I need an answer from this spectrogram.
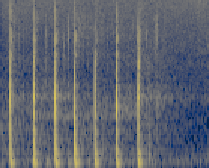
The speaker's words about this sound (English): And all of a sudden at midnight, there was another knock at the door.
